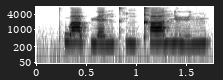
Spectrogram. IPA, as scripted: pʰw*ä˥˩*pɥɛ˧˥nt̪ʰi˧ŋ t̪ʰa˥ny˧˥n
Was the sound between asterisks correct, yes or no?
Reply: yes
